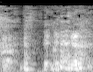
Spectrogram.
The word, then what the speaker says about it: CeX: It wasn't a weird little old shop; it was CEX. I don't know which is pronounced sex.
